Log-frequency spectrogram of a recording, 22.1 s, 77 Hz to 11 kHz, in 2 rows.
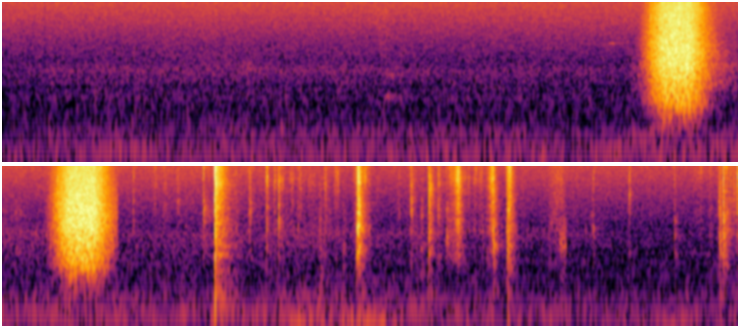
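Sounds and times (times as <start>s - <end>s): loud rushing hisses: 9.6s - 10.9s, 11.8s - 12.8s.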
